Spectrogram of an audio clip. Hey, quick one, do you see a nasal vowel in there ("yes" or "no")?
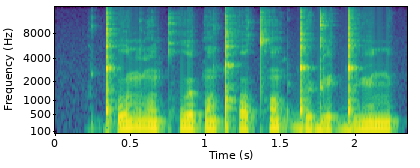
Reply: yes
